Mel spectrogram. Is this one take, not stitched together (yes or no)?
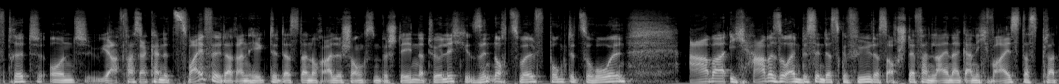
no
